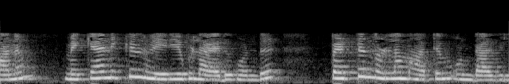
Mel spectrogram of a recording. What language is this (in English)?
Malayalam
